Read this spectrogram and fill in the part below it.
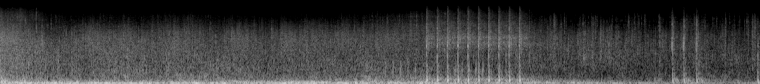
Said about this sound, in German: Und dann hat es ein, eine Detonation gegeben, also ein dumpfer Knall.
